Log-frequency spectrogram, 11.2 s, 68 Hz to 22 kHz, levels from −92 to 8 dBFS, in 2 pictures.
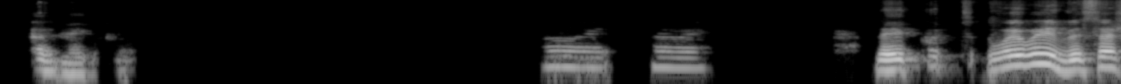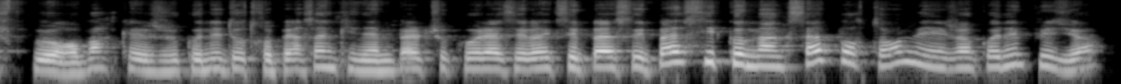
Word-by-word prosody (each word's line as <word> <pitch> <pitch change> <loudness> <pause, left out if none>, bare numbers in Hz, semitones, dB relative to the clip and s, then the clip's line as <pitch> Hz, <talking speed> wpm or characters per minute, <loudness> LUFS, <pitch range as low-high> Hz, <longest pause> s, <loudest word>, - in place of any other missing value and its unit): Ah, 185 - -7
d'accord. 145 -3 -14 2.0
Ouais, 225 - -15
ouais. 215 -1 -14 0.2
Ouais, 215 -1 -14
ouais. 205 0 -16 0.9
Bah, 180 - +3
écoute, 225 +5 -6
oui, 215 +6 0
oui, 275 -1 +4
beh, 180 - 0
ça 220 +4 +1
je 215 - -9
peux 180 -2 +2
remarque, 205 +8 -1
heu, 180 -2 0
je 170 0 -5
connais 180 +3 -3
d'autres 195 -3 -3
personnes 185 +5 -2
qui 185 -1 -8
n'aiment 175 0 0
pas 200 - +1
le 200 - -15
chocolat, 200 0 0
c'est 195 +1 -4
vrai 205 +1 +2
que 205 - -16
c'est 215 - 0
pas 220 +2 +7
c'est 220 -1 -3
pas 295 +7 +4
si 315 0 -2
commun 235 -6 +4
que 230 - -11
ça 295 +7 +5
pourtant, 295 -4 -1
mais 240 -8 -3
j'en 210 +1 -1
connais 225 +5 -3
plusieurs 220 -5 -3
210 Hz, 220 wpm, -21 LUFS, 185-230 Hz, 2.0 s, pas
